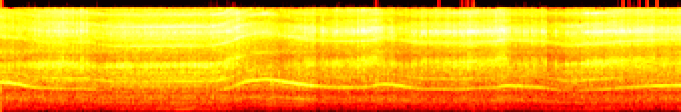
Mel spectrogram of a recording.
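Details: DRB RC car drivetrain: high-pitched whine that climbs and drops with motor speed, with a gritty edge. Noisy spur and pinion gear mesh.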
